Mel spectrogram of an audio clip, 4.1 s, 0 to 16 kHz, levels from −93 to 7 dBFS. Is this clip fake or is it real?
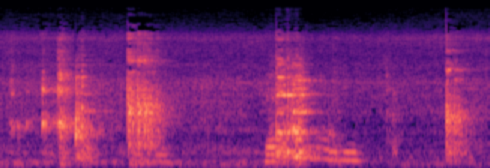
real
